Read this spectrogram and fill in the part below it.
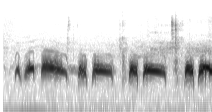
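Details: Spotted doves, male and female, in the 'thúc gù' cooing style used to stir newly caught birds into calling: a run of about eight low, hollow coos, short notes alternating with longer drawn-out ones, in a quiet setting.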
